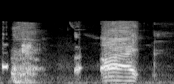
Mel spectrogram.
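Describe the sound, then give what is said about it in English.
Someone coughs: a rough burst, a brief catch, then a longer, throaty, voiced cough, with a faint trailing hack at the end. Fairly loud, with no talking. “Are you coughing?”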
